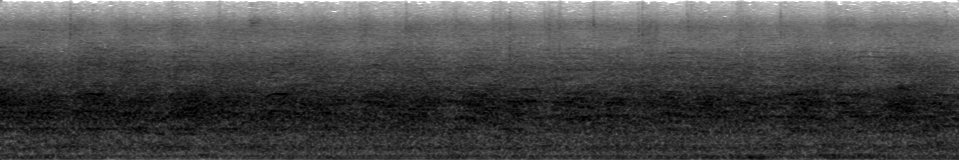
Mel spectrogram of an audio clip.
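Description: Loud music plays through a big sound system.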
